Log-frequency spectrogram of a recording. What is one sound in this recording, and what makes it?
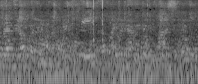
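A woman crunches a crisp tortilla chip.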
